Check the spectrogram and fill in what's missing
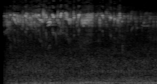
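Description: A male European serin sings a very high, rapid, wiry jingle of buzzy twitters that runs without a break, with faint low background noise.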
